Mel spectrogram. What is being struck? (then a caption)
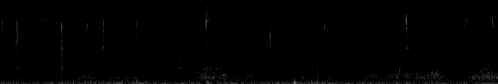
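Ceramic mug. Long dark red nails tap and scratch the sides and bottom of a white ceramic coffee mug with a cartoon print, held up in both hands and hollow and apparently empty. Sharp, bright clicks with a very short ring stand out over a soft, low scratching rustle throughout the quiet clip.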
